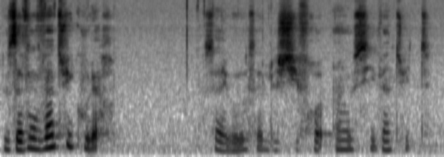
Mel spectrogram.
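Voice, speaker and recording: A woman with vocal fry and a gravelly morning voice, chatting through an unboxing and thinking aloud. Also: mid-range voice, moderate pace, a little mellow. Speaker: craft unboxing host. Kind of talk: casual unboxing chat. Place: indoors at a wooden table. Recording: handling clicks and crinkling noise. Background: crinkling plastic, clicks.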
